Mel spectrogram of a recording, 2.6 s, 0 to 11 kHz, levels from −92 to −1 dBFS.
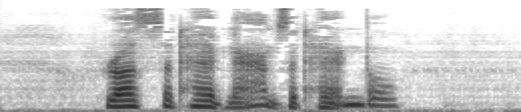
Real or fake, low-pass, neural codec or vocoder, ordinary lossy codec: fake; 9.9 kHz; autoencoder, 22.05 kHz, a latent of 192 numbers a frame, VITS, trained on many speakers; MP3, 32 kbps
